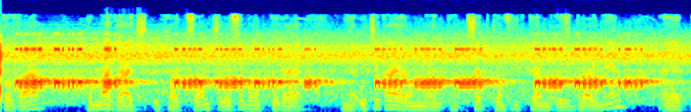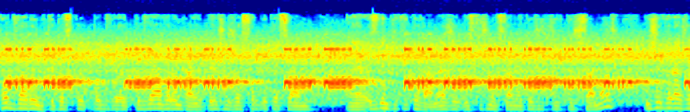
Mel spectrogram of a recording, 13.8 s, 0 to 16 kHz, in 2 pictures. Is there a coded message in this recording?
Yes: Hellschreiber (Feld-Hell, 122.5 baud) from 0.0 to 13.8 s, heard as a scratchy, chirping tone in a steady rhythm, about 1000 Hz. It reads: … AGN? PSE RPT UR QTH DE WA7ZXN …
